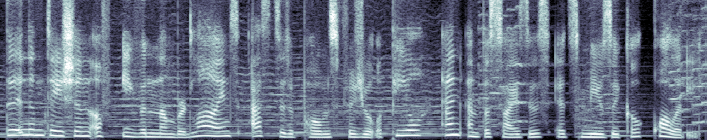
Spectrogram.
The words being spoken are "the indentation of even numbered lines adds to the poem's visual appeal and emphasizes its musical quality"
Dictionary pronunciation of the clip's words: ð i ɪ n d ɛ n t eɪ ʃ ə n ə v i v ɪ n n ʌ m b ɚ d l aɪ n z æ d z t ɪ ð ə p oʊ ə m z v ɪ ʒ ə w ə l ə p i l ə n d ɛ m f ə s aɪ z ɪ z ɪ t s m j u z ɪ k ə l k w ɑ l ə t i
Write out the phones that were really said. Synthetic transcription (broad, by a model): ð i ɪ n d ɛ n t eɪ ʃ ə n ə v i v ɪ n n ʌ m b ɚ d l aɪ n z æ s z t ɪ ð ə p oʊ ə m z v ɪ ʒ ə w ə l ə p i l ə n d ɛ m f ə s aɪ z ɪ z ɪ t s m j u z ɪ k ə l k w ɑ l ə t i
